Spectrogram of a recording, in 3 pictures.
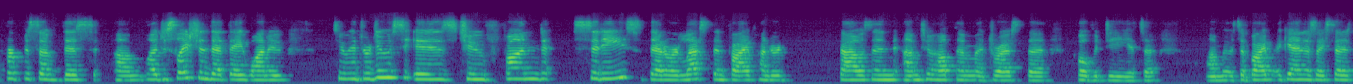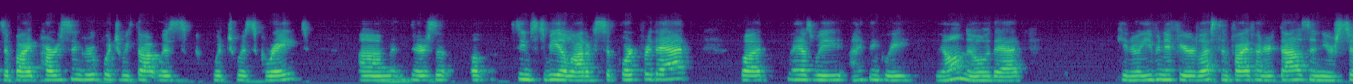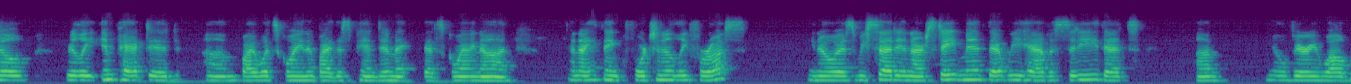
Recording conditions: video call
